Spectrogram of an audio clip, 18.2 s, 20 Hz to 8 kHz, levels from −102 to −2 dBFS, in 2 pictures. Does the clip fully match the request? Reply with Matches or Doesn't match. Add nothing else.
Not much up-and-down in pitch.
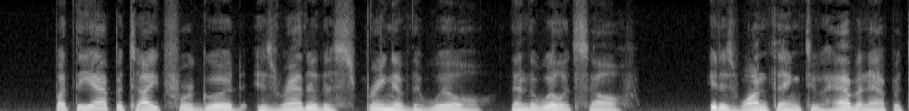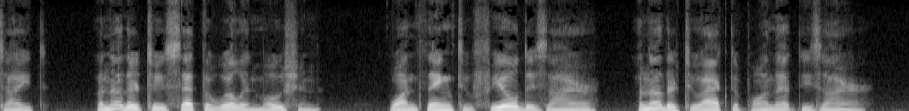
Doesn't match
